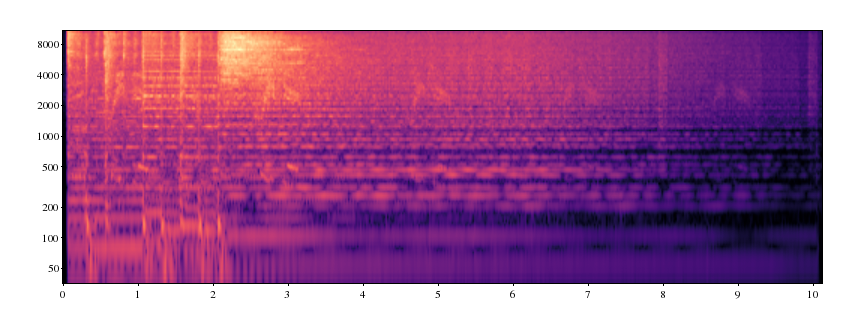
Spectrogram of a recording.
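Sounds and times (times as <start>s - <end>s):
music stinger: 0.0s - 10.1s.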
